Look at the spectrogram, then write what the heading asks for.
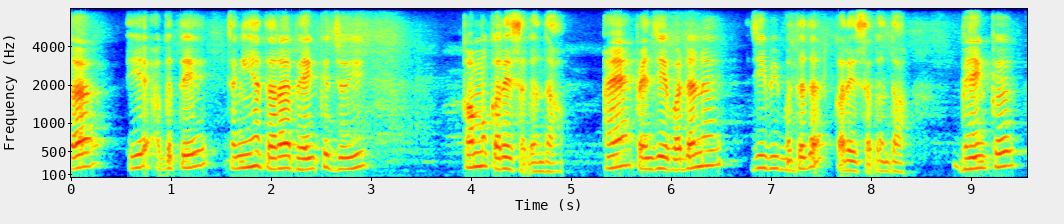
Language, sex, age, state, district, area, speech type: Sindhi, female, 45-60, Gujarat, Surat, urban, spontaneous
